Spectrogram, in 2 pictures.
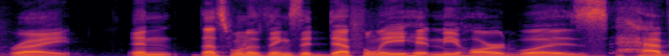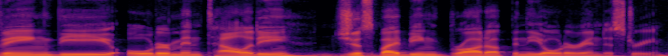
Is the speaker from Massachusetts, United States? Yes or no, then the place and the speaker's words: no; Chattanooga, Tennessee, United States; also born or lived in Piqua, Ohio; So, I'm from Ohio, uh, born and raised in Piqua, moved to Chattanooga, Tennessee, spent most of my life there up till middle school and then branched out into East Tennessee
